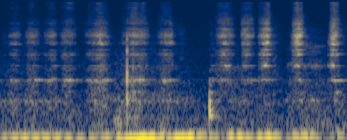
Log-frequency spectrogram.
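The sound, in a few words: rubbing a cast iron pan with a Lodge rust eraser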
